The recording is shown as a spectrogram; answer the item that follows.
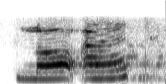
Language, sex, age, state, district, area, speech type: Odia, female, 18-30, Odisha, Sambalpur, rural, conversation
